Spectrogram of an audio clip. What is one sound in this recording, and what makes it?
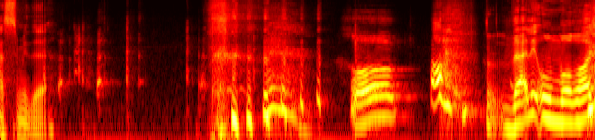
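A young man laughs heartily over an online call.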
